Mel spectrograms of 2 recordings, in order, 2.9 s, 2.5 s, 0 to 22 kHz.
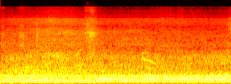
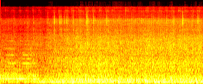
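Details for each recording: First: Honda Supra engine in a modified Honda 70 frame, after fixing the cam-chain noise by refitting the tensioner primed with oil. Steady, even single-cylinder idle with a smooth low beat and the earlier cam-chain ticking gone. Normal idle. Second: Honda Supra engine in a modified Honda 70 frame, new ticking noise. Rapid light metallic ticking over a low, steady idle, loudest at the exhaust and left side of the engine; a loose cam chain, confirmed very slack when the cover was opened.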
